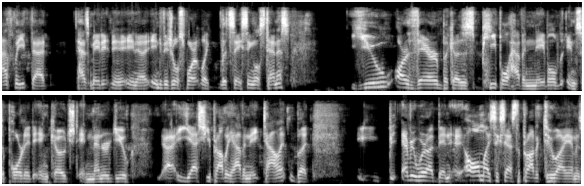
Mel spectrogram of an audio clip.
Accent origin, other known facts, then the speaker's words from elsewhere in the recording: San Francisco, California, United States; I come from San Francisco, which is, it was a great place, 80s, 90s.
